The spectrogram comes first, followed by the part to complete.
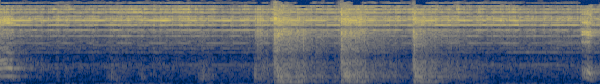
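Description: Electric alarm bell ringing continuously with a steady high ring, the warning that something is wrong on board. Three heavier thumps, about two-thirds of a second apart, come through in the middle.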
